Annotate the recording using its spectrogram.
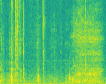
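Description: Faint handling of a plastic blister pack of lubricant tubes: a few light clicks and taps against a quiet room.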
